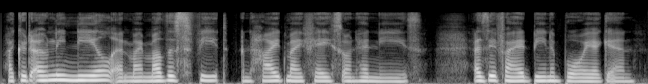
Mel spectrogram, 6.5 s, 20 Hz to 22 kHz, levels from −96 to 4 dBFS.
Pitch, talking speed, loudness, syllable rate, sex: 190 Hz, 215 wpm, -15 LUFS, 4.6 syllables/s, female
